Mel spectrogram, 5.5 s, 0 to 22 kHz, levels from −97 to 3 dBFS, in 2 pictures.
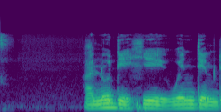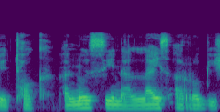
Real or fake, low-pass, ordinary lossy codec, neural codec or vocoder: real; 7.2 kHz; none; none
